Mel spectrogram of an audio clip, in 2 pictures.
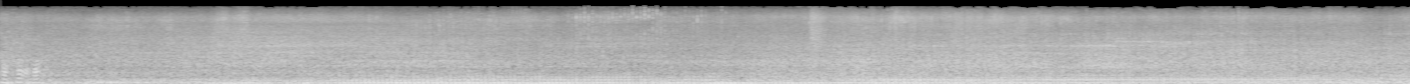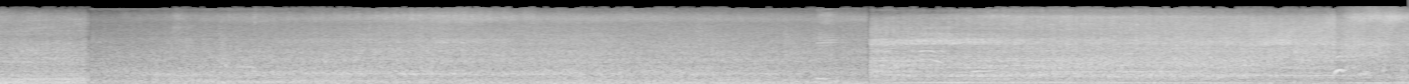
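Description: Diesel intercity coach engines pulling past at the roadside, one coach's engine note rising as it climbs away. The sound changes abruptly twice as different coaches pass.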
